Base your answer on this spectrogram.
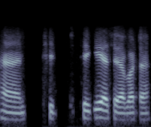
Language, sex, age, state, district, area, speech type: Bengali, male, 18-30, West Bengal, Kolkata, urban, conversation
